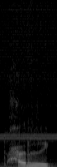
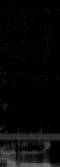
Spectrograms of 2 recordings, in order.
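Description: No difference in how they are said.

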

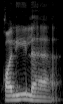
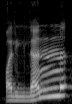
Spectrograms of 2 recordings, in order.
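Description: First: The word ends in a long a vowel. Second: The word ends with an n sound. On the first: The reading stops at this word. "If you stop here, yeah, changes to alif mat" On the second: The reading continues to the next word. "But if you continue reading"

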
